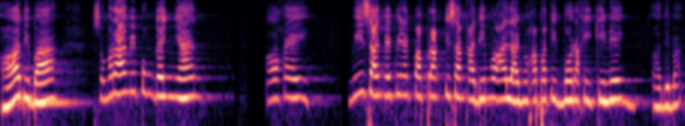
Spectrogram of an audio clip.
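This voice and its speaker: A woman with a Filipino accent, lecturing a seminar on business approaches, lively and always checking in with the audience. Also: sits high, moderate pace, long pauses. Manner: lively, keeps asking the audience "di ba?" and "okay?". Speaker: business trainer. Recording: long hall reverb.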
